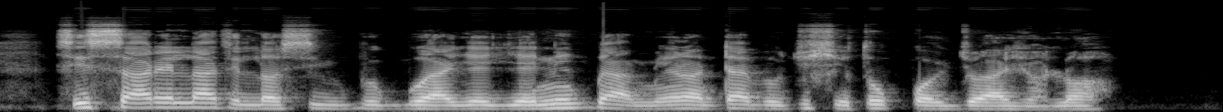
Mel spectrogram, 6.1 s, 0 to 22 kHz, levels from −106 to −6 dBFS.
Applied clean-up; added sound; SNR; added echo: none; none; none; none.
